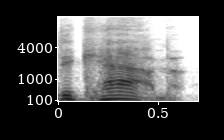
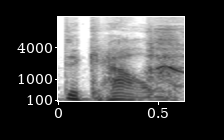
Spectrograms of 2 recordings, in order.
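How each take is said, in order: First: The word is said without an L sound. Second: The word is said with an L sound. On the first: The speaker calls it right. "says it's pronounced decab" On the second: The speaker calls it wrong. "not decalb"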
